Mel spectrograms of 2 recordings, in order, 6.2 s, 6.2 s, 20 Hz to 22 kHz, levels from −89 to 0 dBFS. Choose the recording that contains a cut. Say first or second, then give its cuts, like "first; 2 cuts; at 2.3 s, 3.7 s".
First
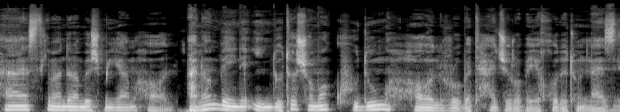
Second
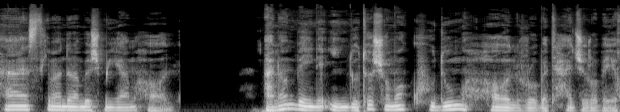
first; 1 cut; at 1.8 s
